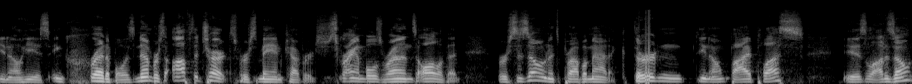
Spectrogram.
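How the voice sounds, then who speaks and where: With a normal speaking voice, a man at medium pitch talks at a moderate pace with ordinary pitch variation, the sound dry and close with no echo against a quiet background. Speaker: sports radio host. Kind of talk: sports radio discussion. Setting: studio.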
